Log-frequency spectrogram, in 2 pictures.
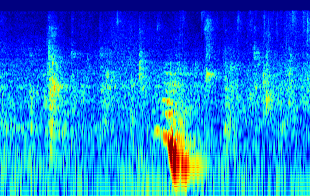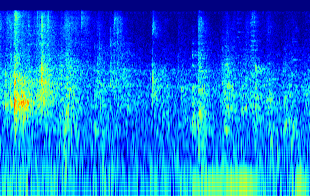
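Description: Faint chewing and mouth noises of people eating burgers: soft, scattered wet clicks. A short falling vocal hum comes about two seconds in.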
